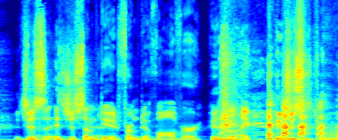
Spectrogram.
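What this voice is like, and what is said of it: Usual voice. Nothing is said of it.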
